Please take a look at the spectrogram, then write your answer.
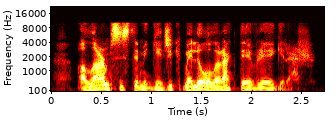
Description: Sesli Anonslar
tts-alarm-tr.mp3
